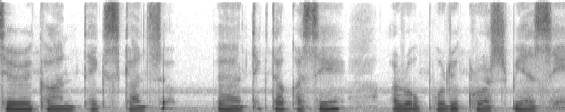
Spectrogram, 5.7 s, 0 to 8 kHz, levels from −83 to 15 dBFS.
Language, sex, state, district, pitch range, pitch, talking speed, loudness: Nagamese, female, Nagaland, Dimapur, 205-220 Hz, 215 Hz, 160 wpm, -19 LUFS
